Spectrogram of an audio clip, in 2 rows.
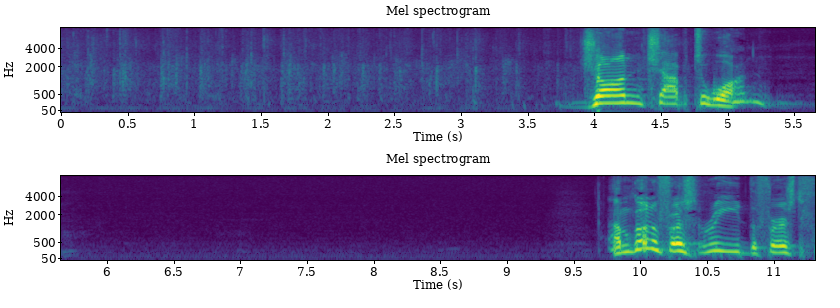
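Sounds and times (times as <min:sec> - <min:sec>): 
audience clapping: 0:00.0 - 0:05.1
speech: 0:03.9 - 0:05.4, 0:09.8 - 0:11.3.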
